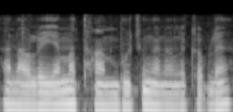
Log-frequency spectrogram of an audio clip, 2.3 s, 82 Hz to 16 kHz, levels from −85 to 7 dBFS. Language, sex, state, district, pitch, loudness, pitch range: Wancho, male, Arunachal Pradesh, Longding, 105 Hz, -15 LUFS, 100-110 Hz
